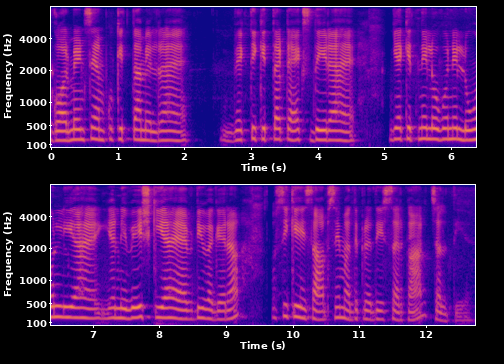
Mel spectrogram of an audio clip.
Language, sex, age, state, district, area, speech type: Hindi, female, 45-60, Madhya Pradesh, Jabalpur, urban, spontaneous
